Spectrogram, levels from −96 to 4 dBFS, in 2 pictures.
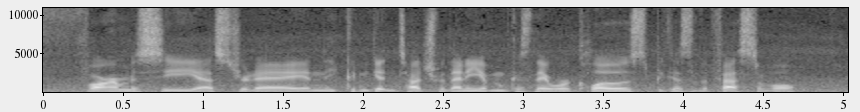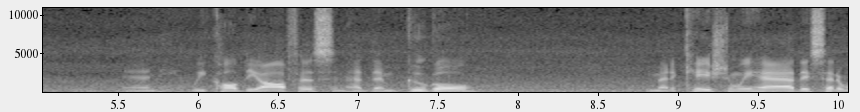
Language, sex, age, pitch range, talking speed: English, male, 20-39, 140-170 Hz, 215 wpm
